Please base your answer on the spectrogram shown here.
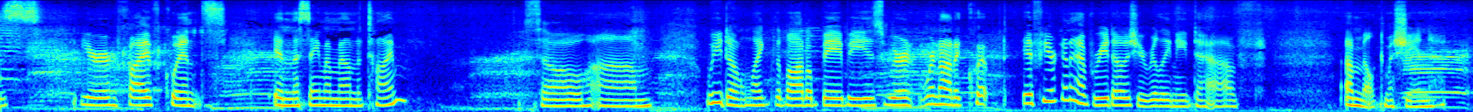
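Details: Several lambs bottle fed on a farm bleat in rapid, tremulous series, clusters of wavering cries tumbling over each other, with a brief lull near the fourth second and a final burst at the end.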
